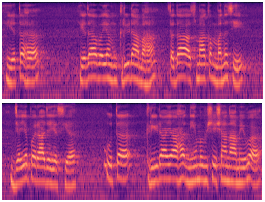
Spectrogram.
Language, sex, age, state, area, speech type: Sanskrit, male, 18-30, Delhi, urban, spontaneous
